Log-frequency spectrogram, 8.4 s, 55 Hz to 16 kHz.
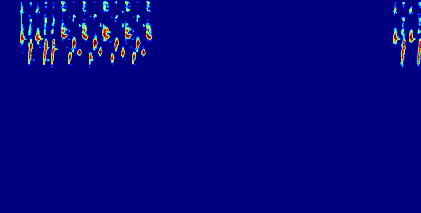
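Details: Moroccan goldfinch singing a Widani-style song composition, recorded in 2019: three seconds of bright, high twittering chirps in quick succession, a long silence, then the rapid twitter resumes briefly.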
